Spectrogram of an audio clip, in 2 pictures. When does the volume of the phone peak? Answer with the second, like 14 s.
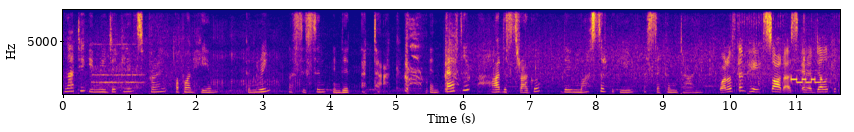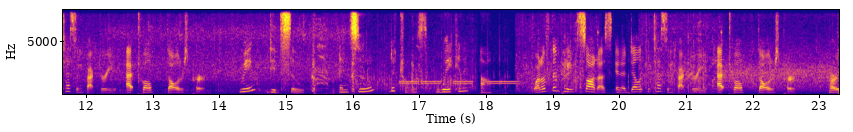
11 s.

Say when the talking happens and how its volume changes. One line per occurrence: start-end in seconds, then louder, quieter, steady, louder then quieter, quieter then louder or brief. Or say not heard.
0.0-23.2 steady.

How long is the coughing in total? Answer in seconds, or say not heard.
3 s.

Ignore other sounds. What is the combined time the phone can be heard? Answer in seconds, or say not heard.
4 s.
